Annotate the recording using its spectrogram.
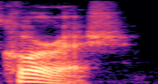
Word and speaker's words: Koresh: And so Cyrus, historically, is an ancient king of Persia, but the Hebrew pronunciation is Koresh.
